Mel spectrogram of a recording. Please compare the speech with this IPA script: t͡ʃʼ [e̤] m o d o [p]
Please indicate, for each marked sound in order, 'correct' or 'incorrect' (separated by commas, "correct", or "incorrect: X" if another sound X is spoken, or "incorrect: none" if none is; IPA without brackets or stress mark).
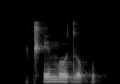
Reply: incorrect: e, correct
